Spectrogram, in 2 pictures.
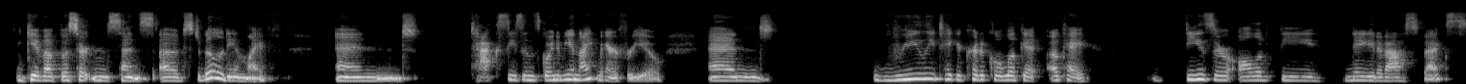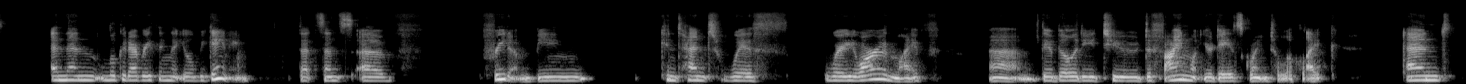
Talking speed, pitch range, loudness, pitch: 145 wpm, 180-270 Hz, -19 LUFS, 200 Hz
